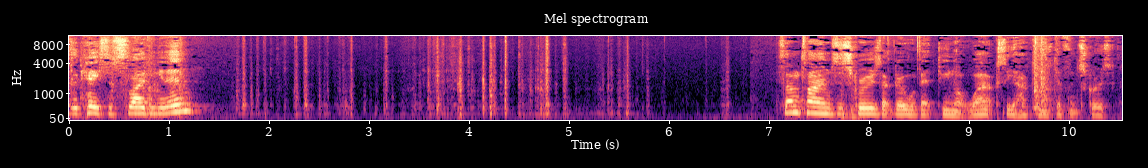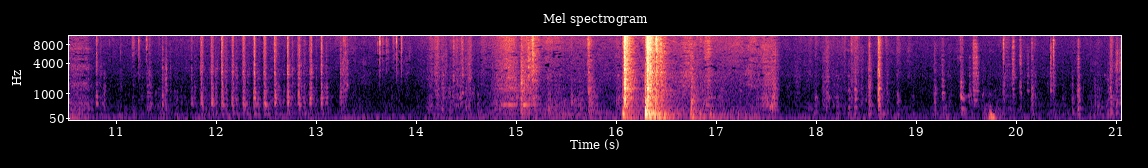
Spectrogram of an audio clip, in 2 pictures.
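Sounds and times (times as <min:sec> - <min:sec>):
screws and screwdriver rattling on metal: 0:10.7 - 0:13.9.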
